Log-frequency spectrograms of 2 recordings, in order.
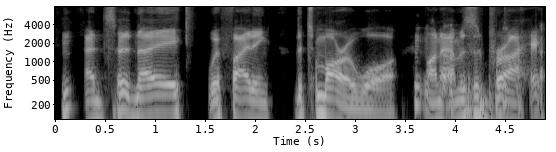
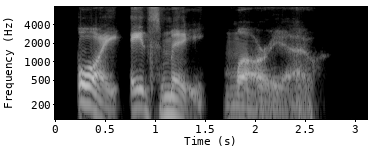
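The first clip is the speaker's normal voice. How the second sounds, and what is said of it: Put-on British accent. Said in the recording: “a British accent”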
